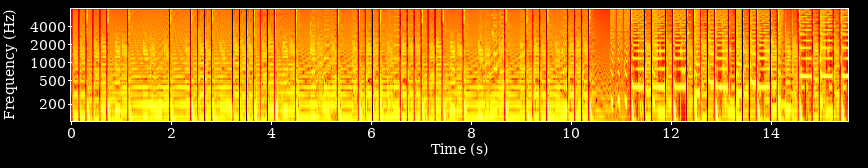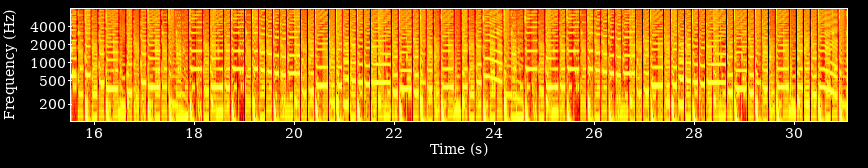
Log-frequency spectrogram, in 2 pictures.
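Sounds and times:
upbeat chiptune music on CSG8580R5 SID chip: 0.2 - 31.0.

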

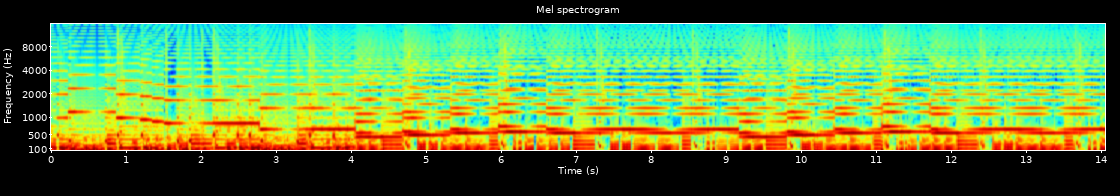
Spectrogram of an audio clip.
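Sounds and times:
MOS6581R4 SID sound chip tone in A major: 0.0 - 14.0.

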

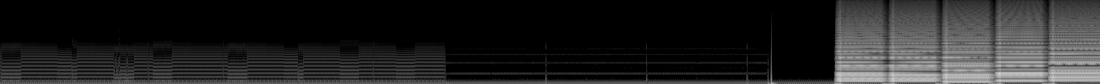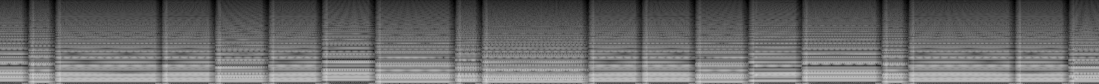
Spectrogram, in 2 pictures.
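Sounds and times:
Christmas carol on CSG8580R5 SID chip: 8.4 - 21.9.

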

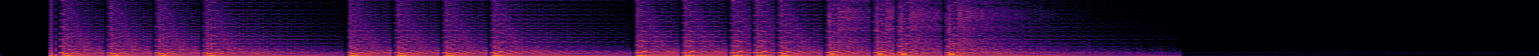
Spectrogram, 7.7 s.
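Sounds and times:
MOS6581 chiptune jingle: 0.3 - 5.9.

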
